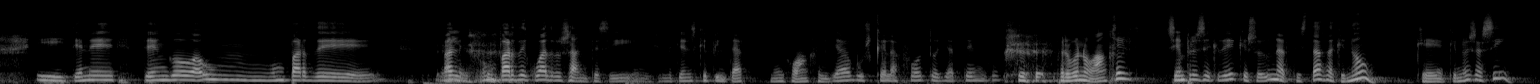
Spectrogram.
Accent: Ordes, Galicia, Spain; born there; Aparte es nativo de donde yo nací, de la zona de Órdenes.

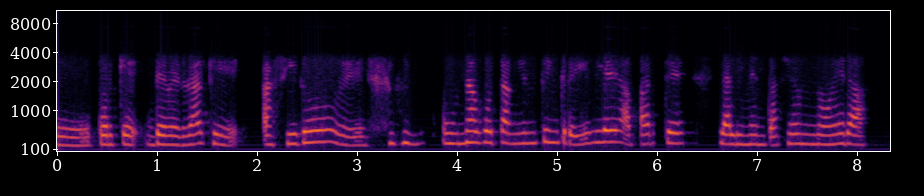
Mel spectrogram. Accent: Lanzarote, Canary Islands, Spain; now in Bilbao, Spain; yo soy de Lanzarote, ¿no? Pero viviendo aquí en Bilbao

